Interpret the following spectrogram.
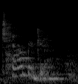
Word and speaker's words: ptarmigan: And we usually don't see a P-T consonant blend, but that P is silent. So it's almost as it just says ptarmigan here.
